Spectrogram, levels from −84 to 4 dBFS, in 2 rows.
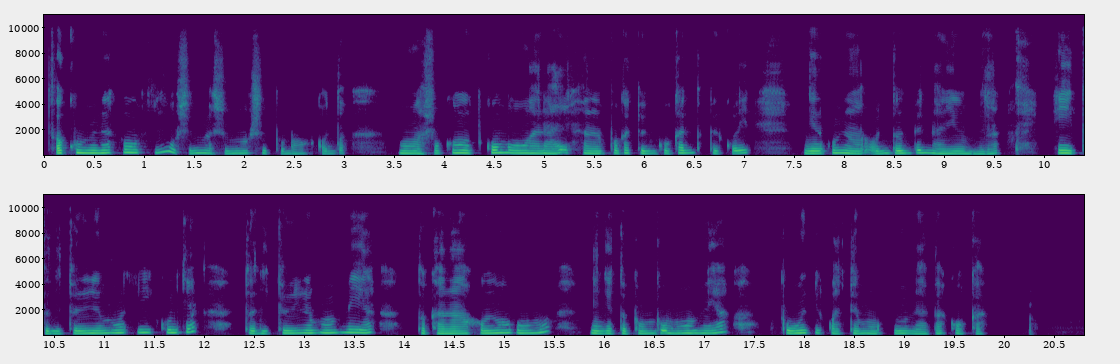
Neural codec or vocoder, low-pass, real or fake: autoencoder, 22.05 kHz, a latent of 192 numbers a frame, VITS, trained on one speaker; 9.9 kHz; fake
